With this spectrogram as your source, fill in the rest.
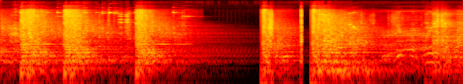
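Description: Bursts of explosions and gunfire in the video game Half-Life: Blue Shift, several loud sharp blasts with ringing metallic tails and one quiet decaying gap between them.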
